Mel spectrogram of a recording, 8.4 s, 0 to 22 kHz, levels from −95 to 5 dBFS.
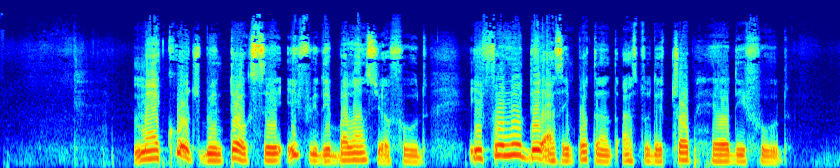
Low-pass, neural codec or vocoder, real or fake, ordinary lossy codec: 19.8 kHz; vocoder, 44.1 kHz, 128 mel bands every 512 samples, BigVGAN v2; fake; MP3, 64 kbps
